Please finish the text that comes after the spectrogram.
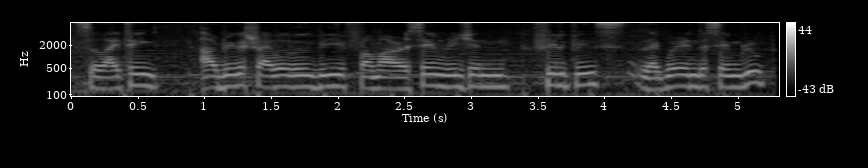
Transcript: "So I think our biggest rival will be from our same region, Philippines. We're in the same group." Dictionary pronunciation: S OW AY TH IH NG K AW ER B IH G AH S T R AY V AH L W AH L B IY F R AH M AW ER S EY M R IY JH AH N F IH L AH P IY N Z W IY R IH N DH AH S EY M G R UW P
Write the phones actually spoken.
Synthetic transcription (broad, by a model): S OW AY T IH NG K AW ER B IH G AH S T R AY V AH L W AH L B IY F R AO M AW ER S EY M R IY JH AH N F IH L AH P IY N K W IY R IH N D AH S EY M G R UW P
